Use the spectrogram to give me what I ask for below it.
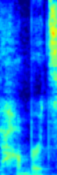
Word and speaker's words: Humbert: If we are to read Humbert's name, if we pronounce it the French way, which you would, considering that the character is from a French-speaking country. He's an immigrant in the US. It's, I don't want to butcher this, Humbert, which sounds like the word ombre for shadow.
